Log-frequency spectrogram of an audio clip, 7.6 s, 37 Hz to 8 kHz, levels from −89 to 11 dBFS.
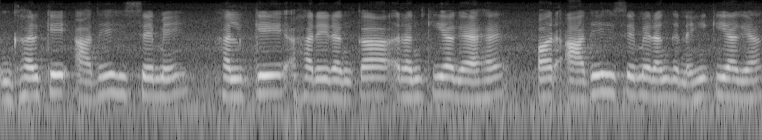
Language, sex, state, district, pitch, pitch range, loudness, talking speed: Hindi, female, Jharkhand, Sahebganj, 200 Hz, 185-210 Hz, -16 LUFS, 165 wpm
